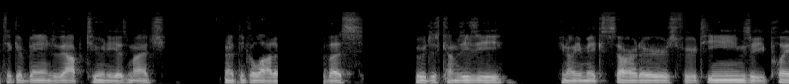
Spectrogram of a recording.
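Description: At 2.78 s the player exhausted its downloaded audio and halted, a rebuffering stall. After "I think a lot" the speech drops to silence until 3.24 s, then picks up exactly where it stopped with "of us who just", losing nothing but adding about 0.46 s.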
